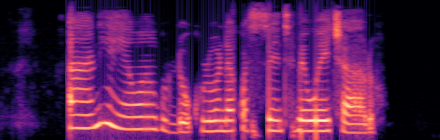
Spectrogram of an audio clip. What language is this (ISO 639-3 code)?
lug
